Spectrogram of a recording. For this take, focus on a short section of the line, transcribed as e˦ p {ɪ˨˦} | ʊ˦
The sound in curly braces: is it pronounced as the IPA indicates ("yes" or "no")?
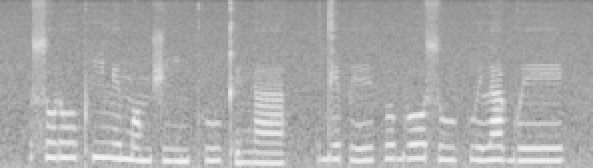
yes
